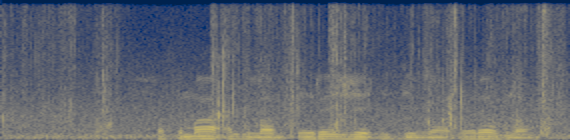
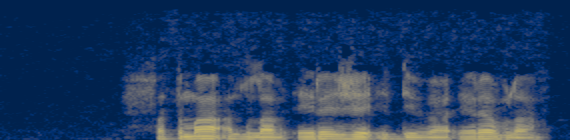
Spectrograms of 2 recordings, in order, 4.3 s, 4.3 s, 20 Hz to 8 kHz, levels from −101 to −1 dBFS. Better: second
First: background sound (Waves, surf); 6 dB below the speech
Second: none

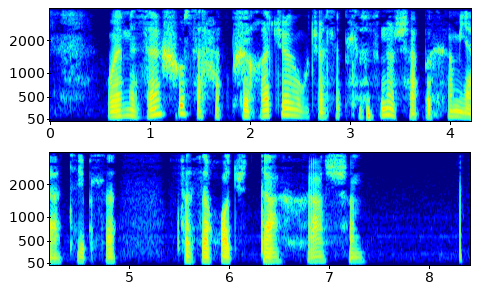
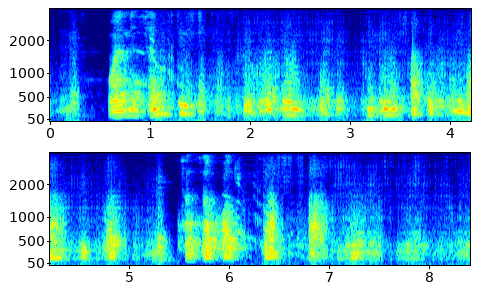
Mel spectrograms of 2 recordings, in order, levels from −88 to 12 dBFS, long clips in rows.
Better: first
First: none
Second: noise reduction (neural separator model SepFormer DNS4)

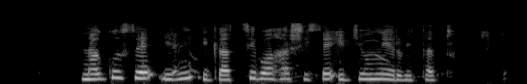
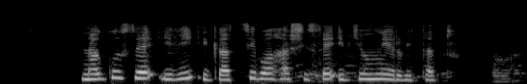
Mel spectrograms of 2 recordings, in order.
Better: second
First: noise reduction (neural mask model DeepFilterNet 3)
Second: none

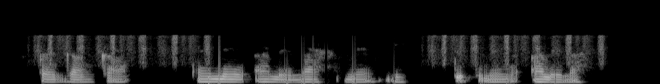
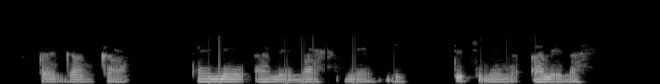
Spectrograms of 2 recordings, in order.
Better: second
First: background sound (Rattle); 10 dB below the speech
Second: none

